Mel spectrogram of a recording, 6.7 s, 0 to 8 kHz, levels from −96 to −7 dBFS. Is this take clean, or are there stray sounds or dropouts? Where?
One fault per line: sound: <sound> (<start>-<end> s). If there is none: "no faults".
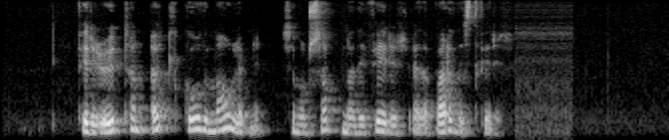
no faults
